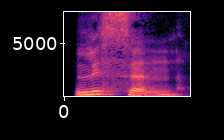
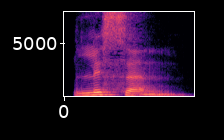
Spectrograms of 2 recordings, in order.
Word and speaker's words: listen: The first word, listen. Listen. Can you notice that the "t" is silent.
